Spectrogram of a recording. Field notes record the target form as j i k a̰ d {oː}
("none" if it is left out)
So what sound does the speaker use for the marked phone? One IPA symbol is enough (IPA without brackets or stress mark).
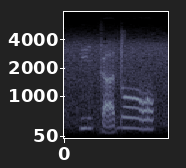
ɔː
